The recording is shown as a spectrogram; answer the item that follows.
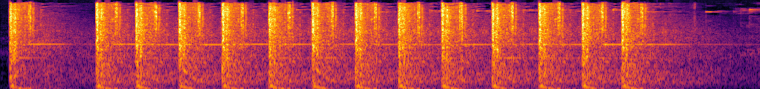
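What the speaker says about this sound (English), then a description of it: "now let's try out the classic Scar." Rapid full-auto burst from a SCAR rifle in the VR shooter Vail VR, about fifteen sharp evenly spaced shots over three seconds, loud and close with no talking.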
